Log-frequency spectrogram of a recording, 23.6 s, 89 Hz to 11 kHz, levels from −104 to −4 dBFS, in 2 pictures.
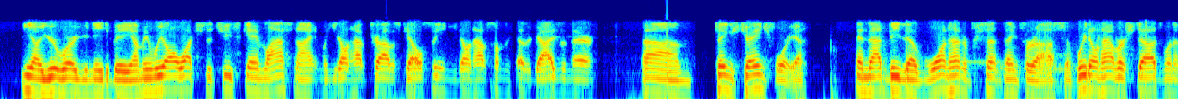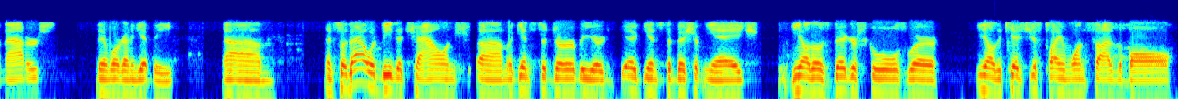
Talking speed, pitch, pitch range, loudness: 250 wpm, 125 Hz, 120-135 Hz, -29 LUFS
